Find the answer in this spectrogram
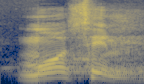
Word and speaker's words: موسم: صحیح جو تلفظ ہے وہ ہے موسم.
